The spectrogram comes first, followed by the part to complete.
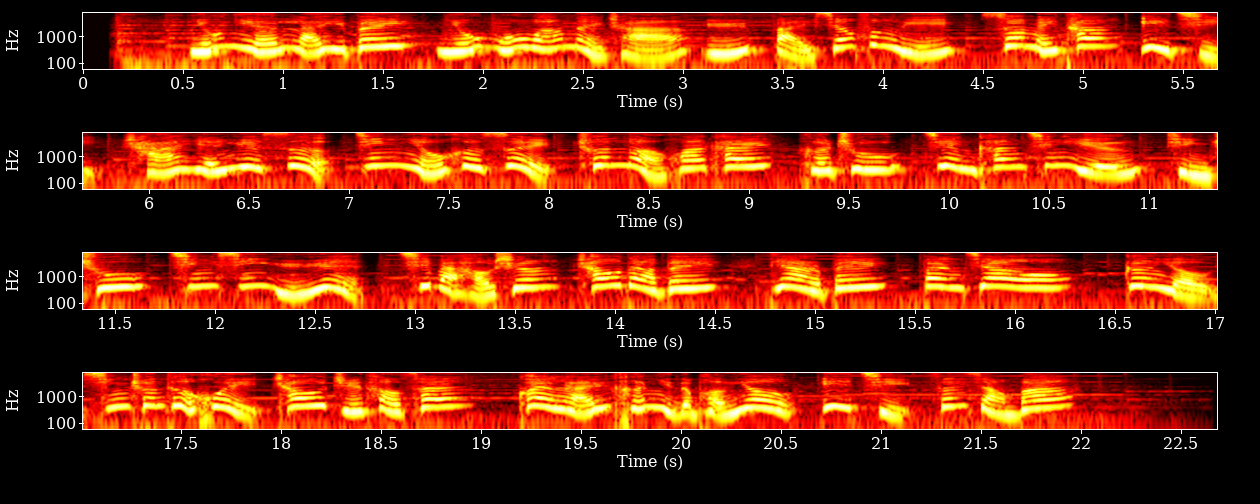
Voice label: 女 广告 促销 奶茶; 牛魔王

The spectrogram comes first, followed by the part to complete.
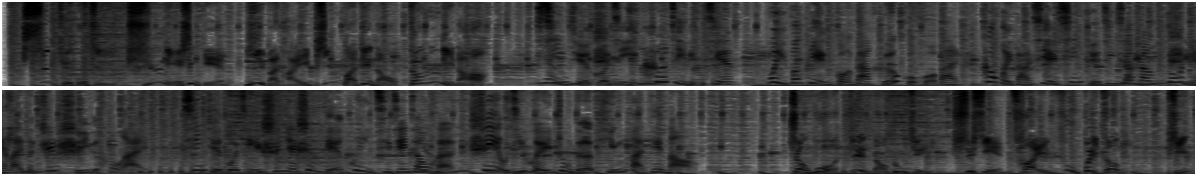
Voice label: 对播 电视购物男女

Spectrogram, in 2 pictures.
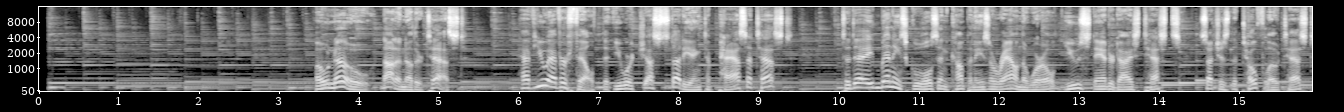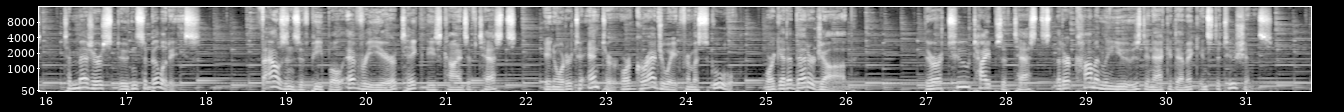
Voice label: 外籍男英 外语 美式英语 轻松; TOFEL

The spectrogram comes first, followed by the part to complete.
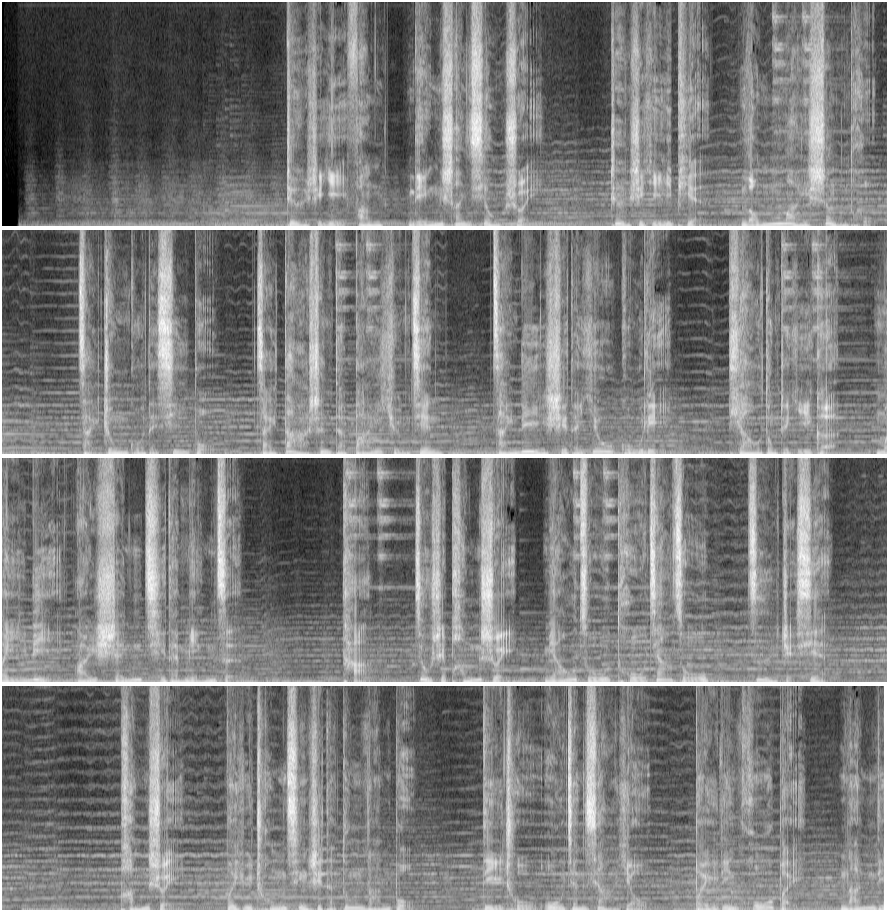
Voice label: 宣传片 城市 磁性, 男

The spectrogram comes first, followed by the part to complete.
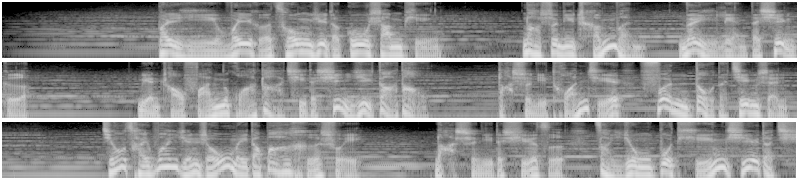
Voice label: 男国 专题 学校 磁性; 学校专题片

